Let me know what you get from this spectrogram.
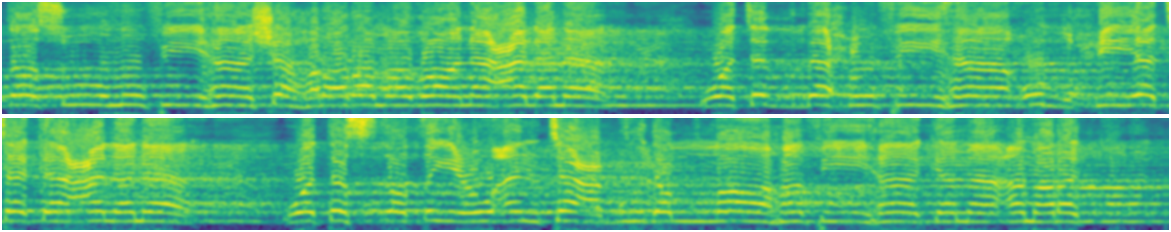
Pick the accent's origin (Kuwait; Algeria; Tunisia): Algeria; فبلادنا الجزائر يا عباد الله، بلادنا الجزائر أيها الشباب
